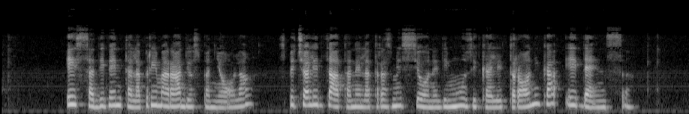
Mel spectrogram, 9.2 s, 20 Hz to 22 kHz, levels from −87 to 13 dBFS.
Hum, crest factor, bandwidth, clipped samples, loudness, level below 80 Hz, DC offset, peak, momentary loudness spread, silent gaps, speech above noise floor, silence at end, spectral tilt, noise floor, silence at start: none; 18 dB; 8.8 kHz; under 0.1%; -19 LUFS; -64 dBFS; under 0.1%; -2 dBFS; 10 LU; none; 42 dB; 0.75 s; -5.5 dB/octave; -60 dBFS; 0.9 s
